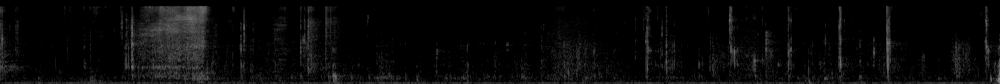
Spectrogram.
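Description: Close-up biting and chewing of crispy dakgangjeong, Korean glazed fried chicken, with scattered sharp crunches that come thickest in the second half. A louder noisy rush comes about a second and a half in.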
